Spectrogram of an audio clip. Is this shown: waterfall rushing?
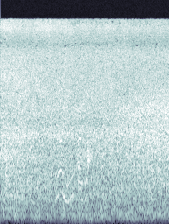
yes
